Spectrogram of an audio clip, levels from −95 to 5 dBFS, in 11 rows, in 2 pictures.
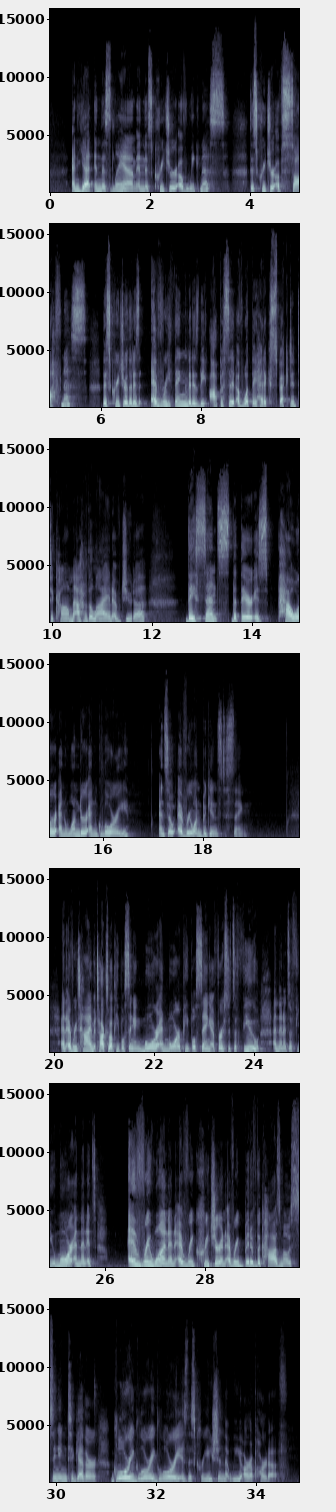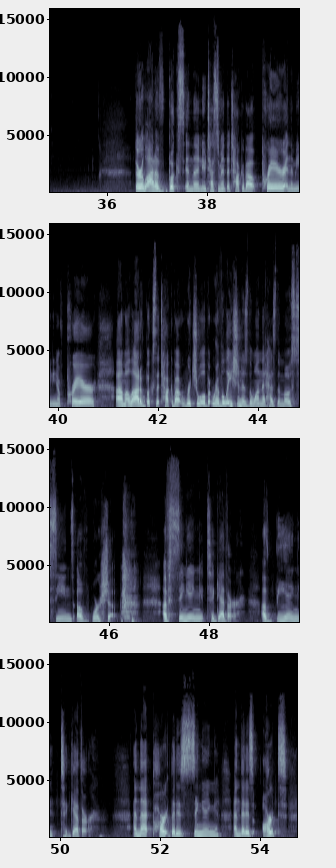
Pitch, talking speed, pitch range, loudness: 205 Hz, 175 wpm, 180-235 Hz, -26 LUFS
